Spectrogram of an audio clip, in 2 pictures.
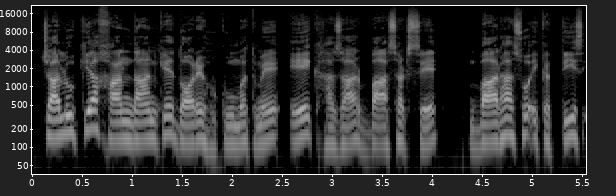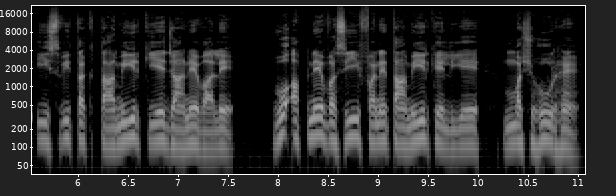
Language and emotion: Urdu, neutral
